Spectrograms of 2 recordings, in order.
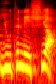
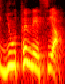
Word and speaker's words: euthanasia: Our next word is euthanasia. Now this is not euthanasia. Okay, please see the pronunciation. It's euthanasia.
